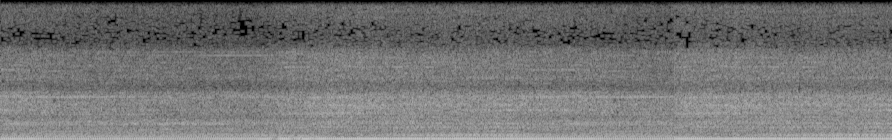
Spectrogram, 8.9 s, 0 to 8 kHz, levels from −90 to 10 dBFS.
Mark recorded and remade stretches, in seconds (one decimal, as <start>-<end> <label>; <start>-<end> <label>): 0.0-8.9 recorded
